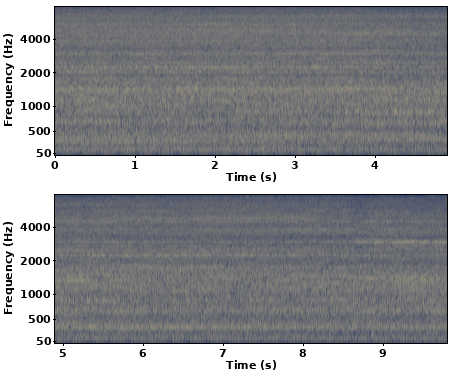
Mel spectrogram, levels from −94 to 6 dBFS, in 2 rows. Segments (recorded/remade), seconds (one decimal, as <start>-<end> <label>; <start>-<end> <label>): 0.0-6.2 remade; 6.2-8.5 recorded; 8.5-9.8 remade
